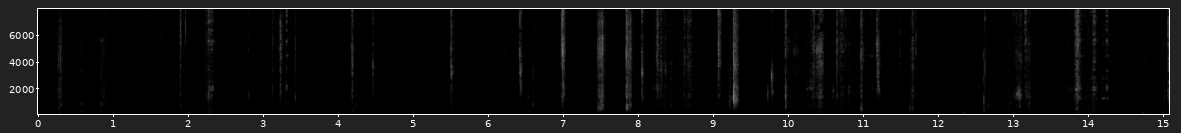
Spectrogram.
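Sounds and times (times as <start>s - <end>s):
person chewing crunchy food: 6.4s - 11.8s, 12.4s - 15.0s.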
